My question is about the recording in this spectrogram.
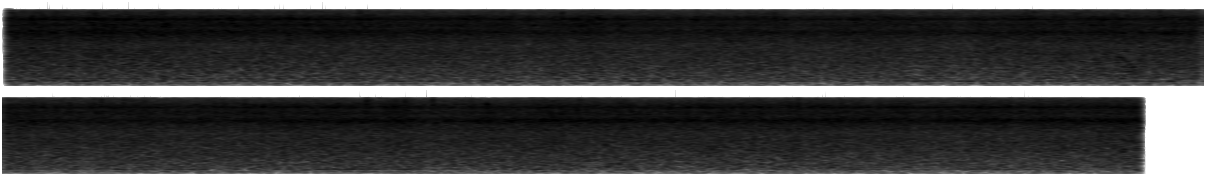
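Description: Heavy rain falling steadily on rainforest canopy, a dense, even hiss that cuts off suddenly near the end.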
